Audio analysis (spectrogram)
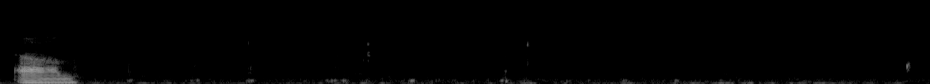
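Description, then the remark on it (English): Paper crinkles and rustles as a man crumples it at home, in a string of scattered, irregular crackles and clicks, after a short loud burst at the very start. “You're fighting with a paper.”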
